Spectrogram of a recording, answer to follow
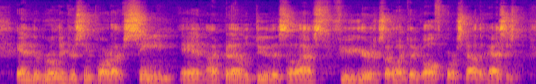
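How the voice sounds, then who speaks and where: A man speaks at a fairly quick pace with ordinary pitch variation and hardly any pauses. Noticeable background noise and audible room echo fill the recording. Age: 50s. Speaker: golf teaching professional. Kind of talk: podcast interview. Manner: animated, repetitive.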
